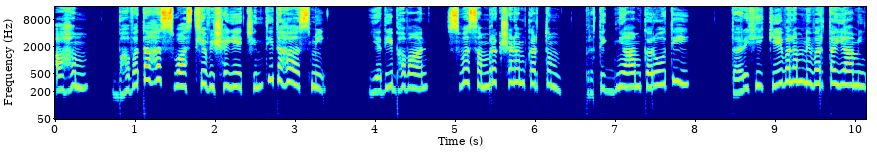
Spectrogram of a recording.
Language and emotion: Sanskrit, fearful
